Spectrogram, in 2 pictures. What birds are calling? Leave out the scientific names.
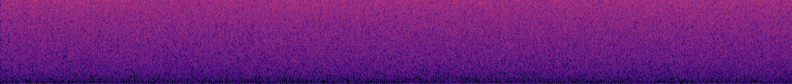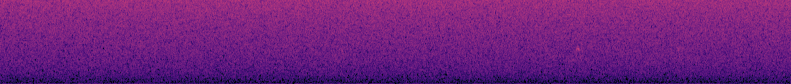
House Finch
